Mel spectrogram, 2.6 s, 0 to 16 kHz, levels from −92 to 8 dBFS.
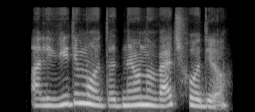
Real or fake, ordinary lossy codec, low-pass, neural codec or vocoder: fake; Opus, 16 kbps; 14.4 kHz; autoencoder, 48 kHz, 128 numbers a frame, DAC-VAE, trained on Japanese speech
